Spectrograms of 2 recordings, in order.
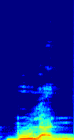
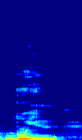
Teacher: the L's become an I, and then the N's become an L, and then if it's a 2-syllable word, bulan, there's a tendency for the ending, the last vowel to get lost.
